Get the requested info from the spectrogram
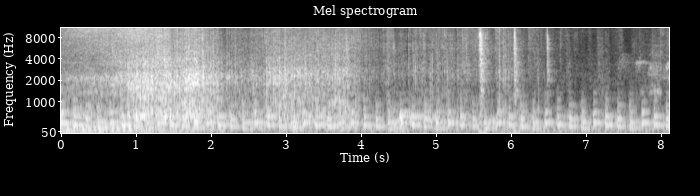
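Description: Dried black soldier fly larvae poured from a metal dryer tray into a plastic crate: a dry, rustling pour lasting about three seconds, starting about a second in, with a few light clicks afterwards. Background music plays throughout.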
